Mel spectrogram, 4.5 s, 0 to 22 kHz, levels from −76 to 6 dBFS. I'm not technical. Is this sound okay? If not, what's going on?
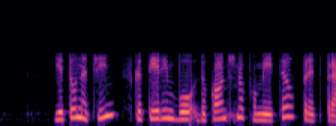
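No. There is packet loss on an ADPCM call at about 2.53 to 2.58 s, just after "katerim bo". A couple of small chunks of the call, about 20 ms of sound, never arrived and were filled with silence, leaving a sharp-edged gap. This phone system sends only the change from a running guess of the next sound. After the gap, the receiving end's guess no longer matches the sender's, so the speech comes back slightly rough for a brief moment before it catches up.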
